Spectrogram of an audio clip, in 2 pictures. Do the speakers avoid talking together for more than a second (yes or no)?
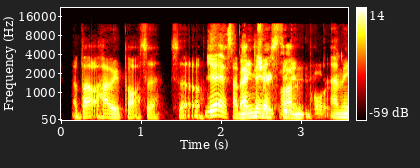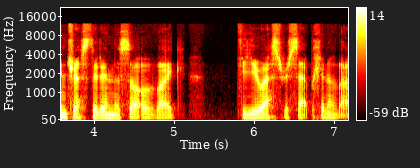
no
